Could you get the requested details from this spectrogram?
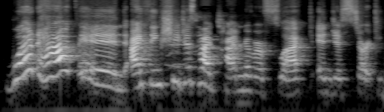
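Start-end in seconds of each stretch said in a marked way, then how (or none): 0.1-1.3 high, slow, drawn-out gasp of a question; mock shocked. Co-host feigns shock at the twist, drawn-out and high. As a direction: stretch it out like a scandalised gossip.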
